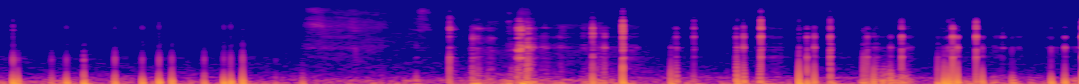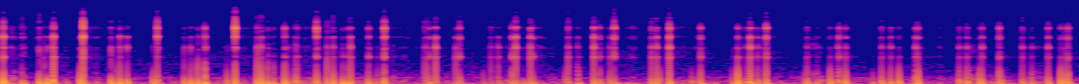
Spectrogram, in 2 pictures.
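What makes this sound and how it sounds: Fingertips tap and scratch the lid and sides of a round, hollow, lidded bamboo salt container. A rapid, irregular run of short, dull knocks comes with brief dry scratching and faint bright ticks, and each tap dies away almost at once.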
